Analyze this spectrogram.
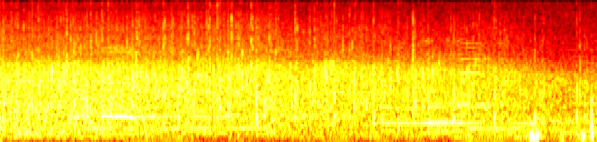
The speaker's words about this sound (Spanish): Gracias, gracias. aplausos para el Señor.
